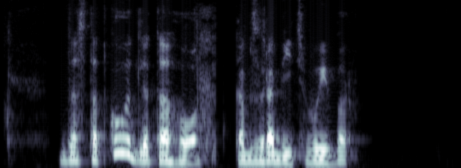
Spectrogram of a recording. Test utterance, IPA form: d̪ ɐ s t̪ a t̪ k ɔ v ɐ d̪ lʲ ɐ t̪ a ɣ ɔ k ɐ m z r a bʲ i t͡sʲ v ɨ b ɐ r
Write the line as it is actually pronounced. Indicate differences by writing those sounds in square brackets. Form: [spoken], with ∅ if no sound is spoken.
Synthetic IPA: d̪ ɐ s t̪ a t̪ k ɔ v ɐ d̪ lʲ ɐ t̪ a ɣ ɔ k ɐ [b] z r a bʲ i t͡sʲ v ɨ b ɐ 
